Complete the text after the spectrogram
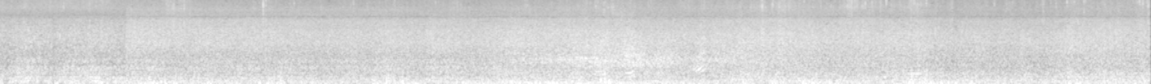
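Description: Oil sizzles and bubbles in a hot pot.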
